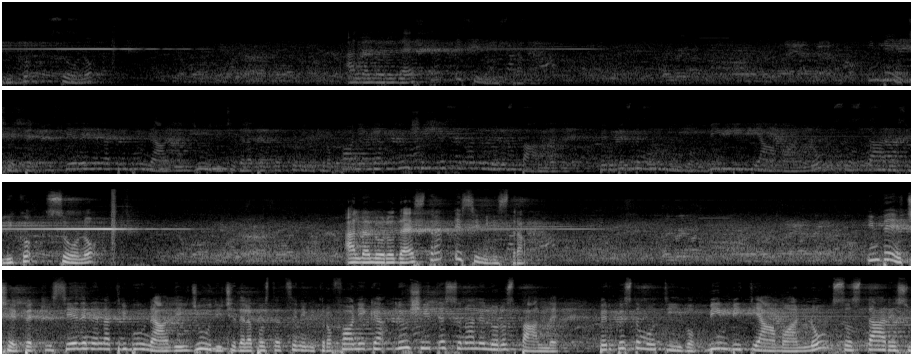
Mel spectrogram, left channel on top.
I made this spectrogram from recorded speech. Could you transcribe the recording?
sono alla loro destra e sinistra. Invece, per chi siede nella tribuna dei giudici della postazione microfonica, le uscite sono alle loro spalle. Per questo motivo vi invitiamo a non sostare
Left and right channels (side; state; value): left; quieter; 21.3 dB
